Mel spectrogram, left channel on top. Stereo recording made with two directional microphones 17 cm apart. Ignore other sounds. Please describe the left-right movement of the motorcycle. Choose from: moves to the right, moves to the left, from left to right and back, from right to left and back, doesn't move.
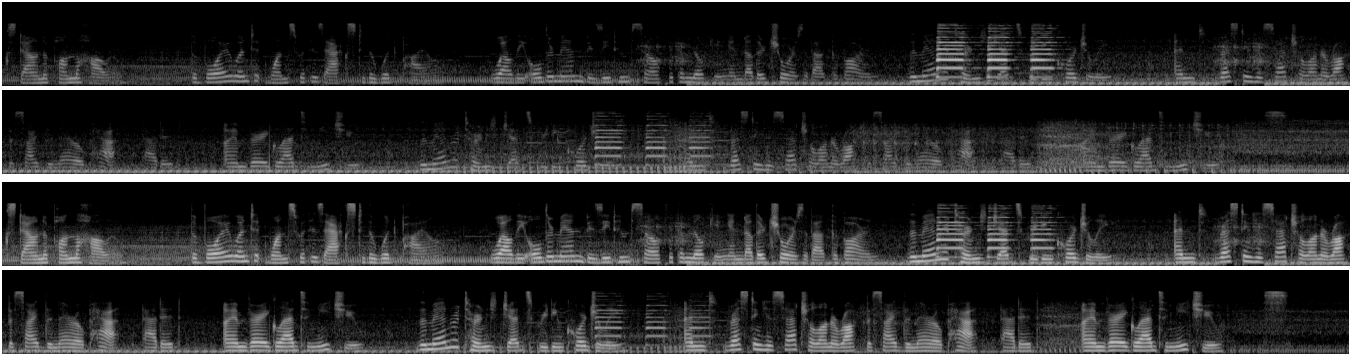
moves to the left.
